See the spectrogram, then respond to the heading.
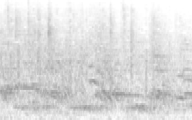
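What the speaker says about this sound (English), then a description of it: "CJ is pumping up the crowd, and we have a CJ chant" At a pickleball match, a large crowd chants a player's name, a loud, dense mass of rhythmic voices filling the venue continuously with a rowdy, rising energy.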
